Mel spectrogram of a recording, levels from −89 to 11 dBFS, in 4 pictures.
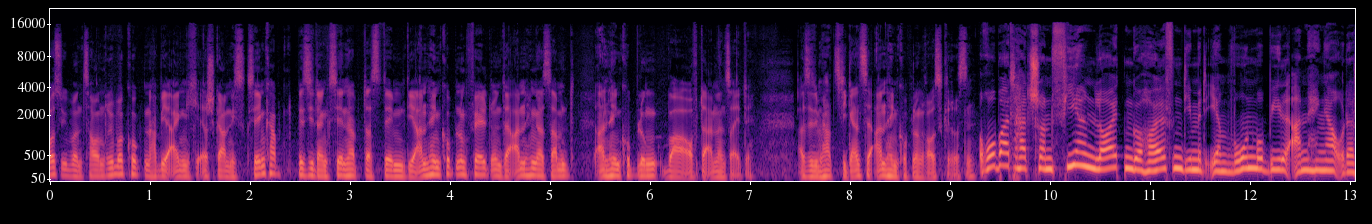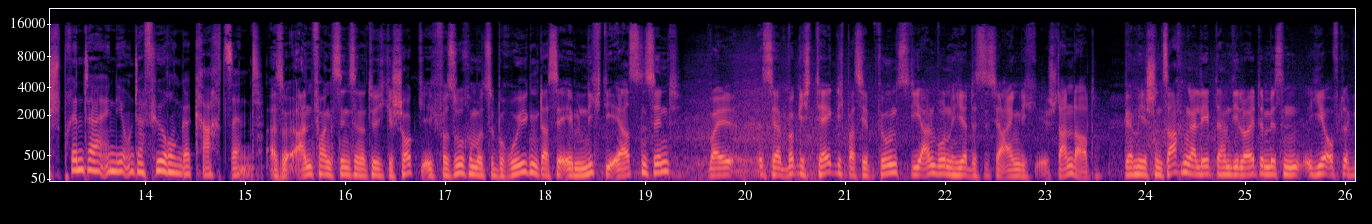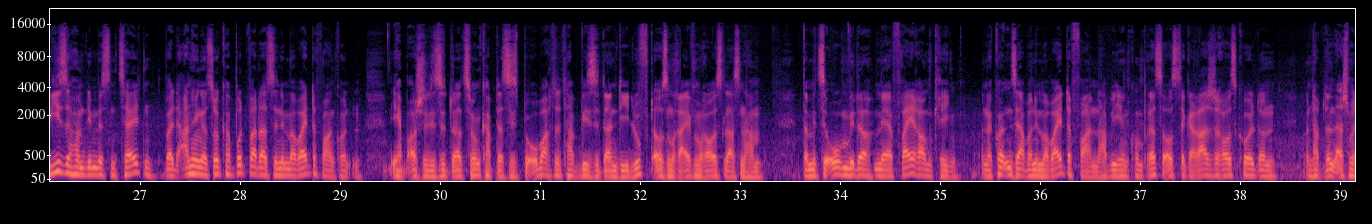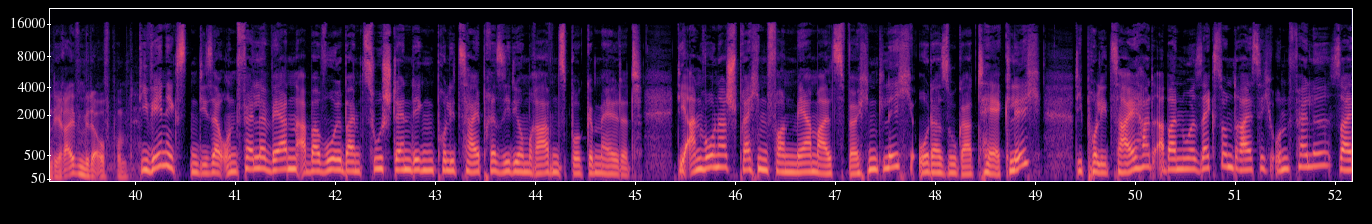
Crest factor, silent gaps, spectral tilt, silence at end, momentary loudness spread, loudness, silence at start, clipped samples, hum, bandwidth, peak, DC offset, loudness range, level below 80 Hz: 16 dB; none; -5.5 dB/octave; 0 s; 8 LU; -20 LUFS; 0 s; under 0.1%; none; 17 kHz; -4 dBFS; under 0.1%; 5 LU; -52 dBFS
